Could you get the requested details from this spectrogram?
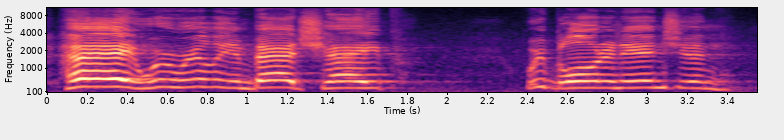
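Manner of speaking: high, loud alarmed announcement; panicked pilot. Pretend. A pilot alarming his passengers, high and loud in panic. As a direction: blurt the bad news in a panic.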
